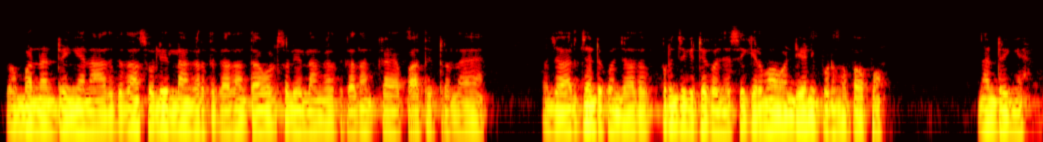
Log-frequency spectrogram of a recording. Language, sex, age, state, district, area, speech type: Tamil, male, 45-60, Tamil Nadu, Pudukkottai, rural, spontaneous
